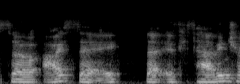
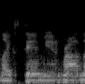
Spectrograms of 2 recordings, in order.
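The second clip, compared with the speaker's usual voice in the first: ordinary delivery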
